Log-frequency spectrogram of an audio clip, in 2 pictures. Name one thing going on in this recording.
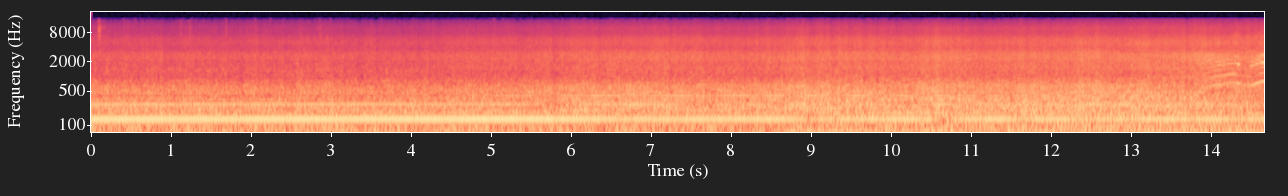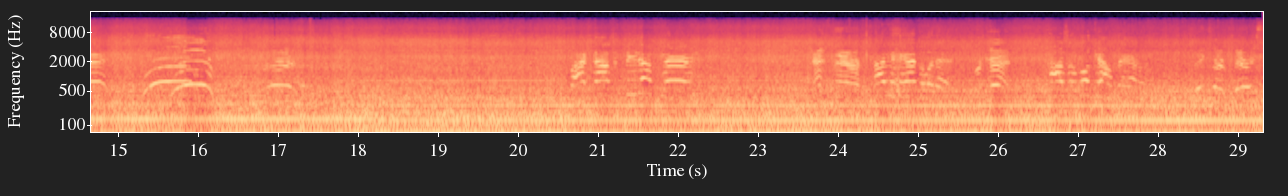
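A single-engine propeller plane drones.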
